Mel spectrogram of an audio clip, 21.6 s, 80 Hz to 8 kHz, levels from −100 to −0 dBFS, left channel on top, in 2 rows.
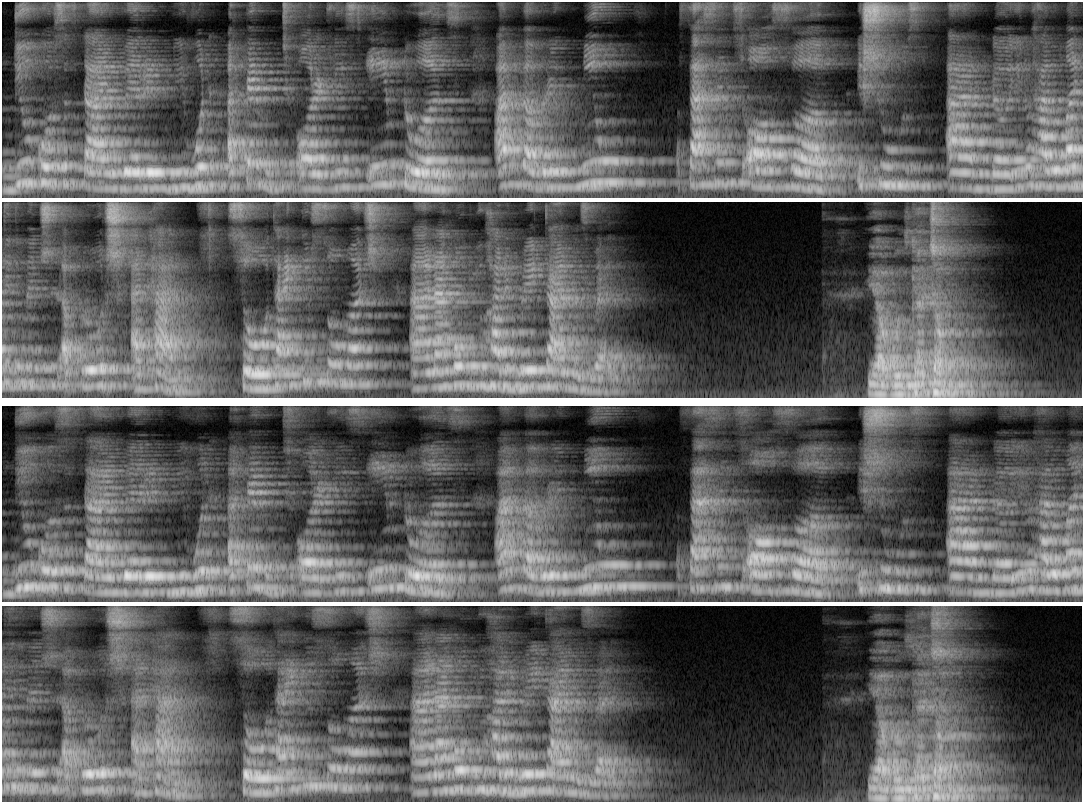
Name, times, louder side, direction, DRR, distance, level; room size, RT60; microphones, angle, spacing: voice 1, 0.0-4.5 4.9-6.2 6.9-8.3 8.5-9.2 9.4-14.6 14.9-17.0, left 1 dB, 75° left, -1 dB, 1.1 m, -24 dB
voice 2, 19.5-20.4, left 2 dB, 55° left, -1 dB, 0.7 m, -22 dB
8.3 x 4.3 x 6.0 m, 1.2 s
head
